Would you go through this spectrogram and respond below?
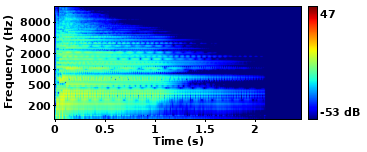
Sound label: F 7th A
